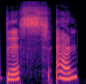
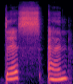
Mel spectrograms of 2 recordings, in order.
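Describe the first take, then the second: No difference in how they are said.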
